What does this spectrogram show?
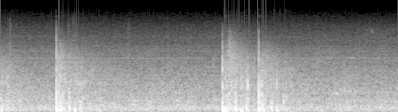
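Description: Aerial firework shells bursting: three sharp booms, one about a second in and two close together near the three-second mark, each trailing off in a fading rumble, with lighter crackling between.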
